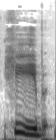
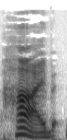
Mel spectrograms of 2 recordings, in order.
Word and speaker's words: Hieb: And a minor correction from last time he joined the show, his last name is spelled H-I-E-B, which is pronounced Heeb, not Hybe, which is what I said the last time we saw him fly on STS-39, which deployed and retrieved the SPAS platform, among other objectives.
